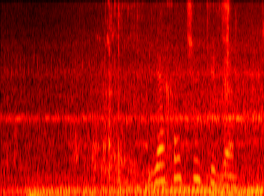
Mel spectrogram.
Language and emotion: Russian, positive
